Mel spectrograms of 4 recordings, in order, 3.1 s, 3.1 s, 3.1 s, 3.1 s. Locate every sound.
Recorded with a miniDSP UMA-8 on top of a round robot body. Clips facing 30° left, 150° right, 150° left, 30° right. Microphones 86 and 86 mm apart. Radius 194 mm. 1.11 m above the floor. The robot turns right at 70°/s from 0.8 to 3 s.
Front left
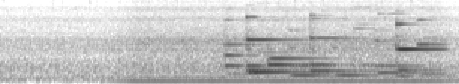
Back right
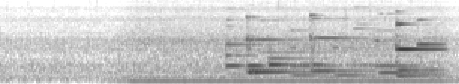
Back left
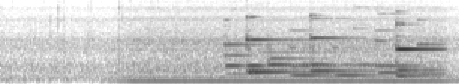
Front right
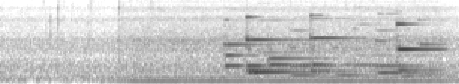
1.5 s a ringtone: 45° left, 1.8 m; by 3.0 s 150° left, 1.8 m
